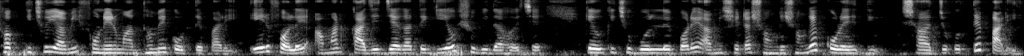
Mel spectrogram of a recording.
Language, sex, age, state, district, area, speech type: Bengali, female, 45-60, West Bengal, Jhargram, rural, spontaneous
